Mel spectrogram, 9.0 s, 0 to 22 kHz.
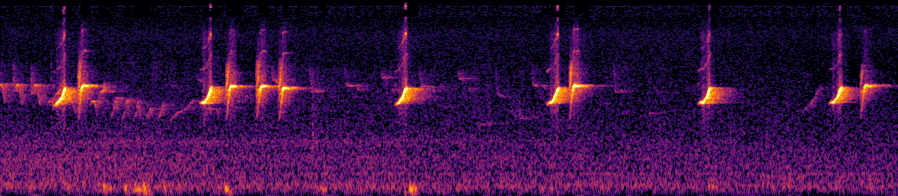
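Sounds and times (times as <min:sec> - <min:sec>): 
light outdoor background noise: 0:00.0 - 0:08.9
common chaffinch Fringilla coelebs giving crisp high chip calls: 0:00.1 - 0:04.4, 0:05.4 - 0:06.0, 0:07.0 - 0:07.4, 0:08.1 - 0:08.9.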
